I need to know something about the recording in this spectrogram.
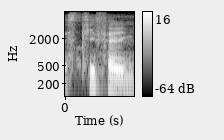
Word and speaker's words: Stiefel: 그리고 이제 4장으로 넘어가는데 저희 뭐 한글 번역은 슈티펠이기도 하고 뭐 누구는 스타이펠이라고 읽기도 하고 근데 찾아보니까 정식 발음이 이제 스티펠인 것 같아서 스티펠로 읽으려고 하고요.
